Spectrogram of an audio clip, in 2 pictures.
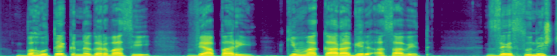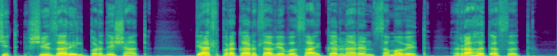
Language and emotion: Marathi, neutral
